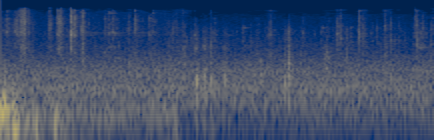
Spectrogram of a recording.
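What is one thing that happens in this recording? Boots scrape and crunch on loose rock.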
